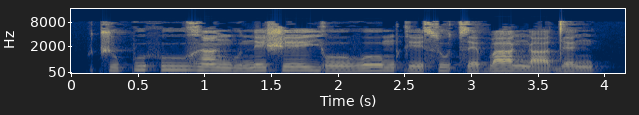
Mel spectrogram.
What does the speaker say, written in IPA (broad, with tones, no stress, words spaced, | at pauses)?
t͡ʃu˨pu˦huː˦ ɣã˦ ŋu˨ne˦ʃeː˦ joː˨βoː˦mke˨ su˦t͡sɛ˨ baː˦ ŋaː˨dɛ˦˨ŋ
